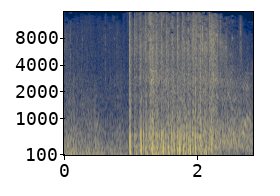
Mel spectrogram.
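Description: Loud, close automatic gunfire in the video game Apex Legends, a rapid burst of shots that starts abruptly and keeps going for about two seconds.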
